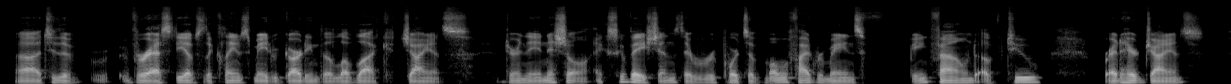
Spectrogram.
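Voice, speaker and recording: A man talks at a moderate pace with a very deep, low pitch and fairly even intonation. The sound is dry and close with no echo, in a very clean recording with a silent background. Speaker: live-stream host. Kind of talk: reading aloud on a live stream. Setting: live stream. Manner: halting, stumbling over words.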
